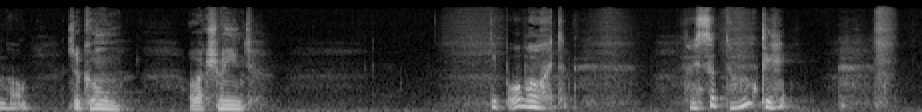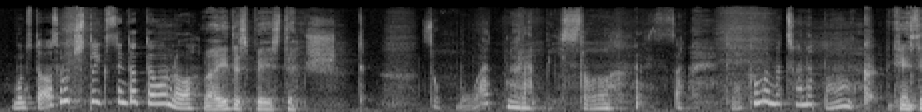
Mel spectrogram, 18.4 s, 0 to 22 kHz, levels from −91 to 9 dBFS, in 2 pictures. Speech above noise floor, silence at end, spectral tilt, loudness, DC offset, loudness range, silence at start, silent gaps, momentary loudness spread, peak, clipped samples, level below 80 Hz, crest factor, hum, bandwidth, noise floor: 33 dB; 0 s; -4.5 dB/octave; -23 LUFS; under 0.1%; 7 LU; 0 s; none; 20 LU; -4 dBFS; under 0.1%; -58 dBFS; 20 dB; none; 17 kHz; -56 dBFS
